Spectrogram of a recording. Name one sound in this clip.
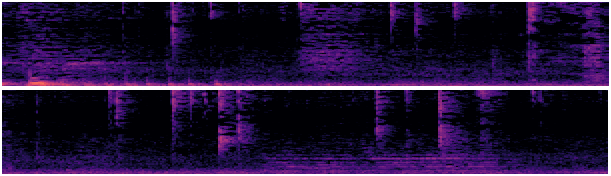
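A spoon taps lightly as it drops powder onto food.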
